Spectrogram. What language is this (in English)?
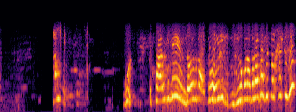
Assamese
